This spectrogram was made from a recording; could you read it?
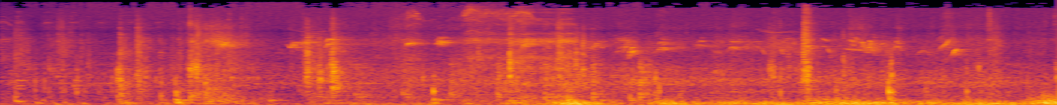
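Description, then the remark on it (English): Birds sing and chirp intermittently outdoors, fairly faint against a busy background of low rumbling and sharp clopping knocks. No one speaks. “Maybe go outside and listen to the birds.”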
